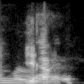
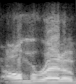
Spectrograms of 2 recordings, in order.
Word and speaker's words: amaretto: I'm calling it Almaretto because it's got almonds in it, I guess, but there's no L in it, so I'm just pronouncing it wrong.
